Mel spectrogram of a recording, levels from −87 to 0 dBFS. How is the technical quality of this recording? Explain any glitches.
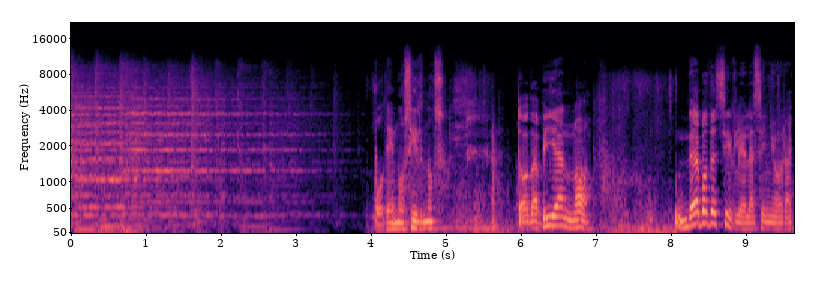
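Nothing here sounds like a glitch; the recording holds together nicely with no dropouts, clicks or other hiccups to point to.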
